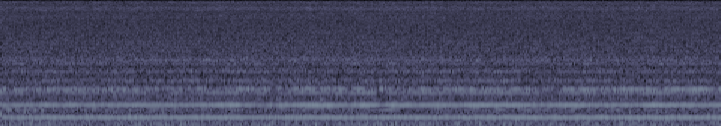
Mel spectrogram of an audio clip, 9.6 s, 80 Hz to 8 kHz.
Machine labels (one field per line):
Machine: fan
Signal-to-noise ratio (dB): 0 dB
